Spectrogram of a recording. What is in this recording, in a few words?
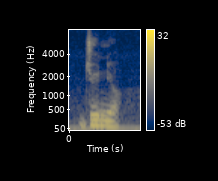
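"junior", Nigerian Pidgin, male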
